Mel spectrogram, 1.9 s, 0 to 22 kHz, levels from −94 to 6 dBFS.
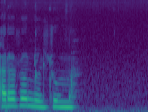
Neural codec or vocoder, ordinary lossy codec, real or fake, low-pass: none; none; real; none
